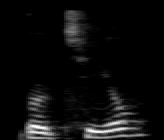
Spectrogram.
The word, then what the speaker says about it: Bertil: Bertil. Yes, sir. Uh, B is in boy. E R T I L.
